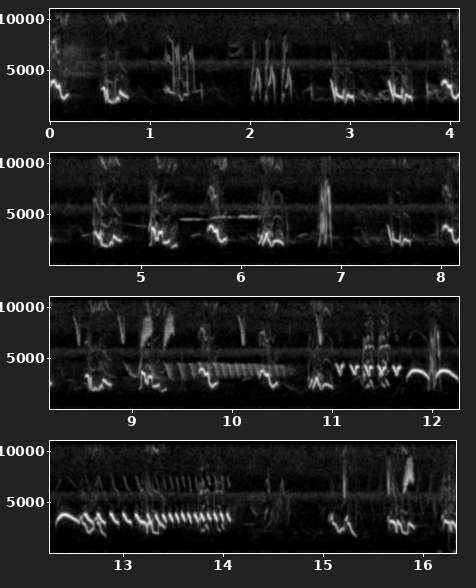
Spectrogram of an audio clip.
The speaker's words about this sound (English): the next bird to join is a field sparrow. That trill is the field sparrow? That's the field sparrow.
